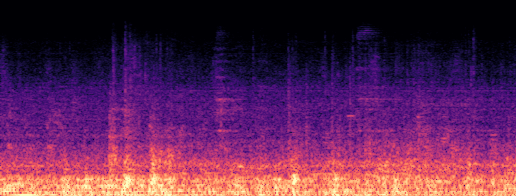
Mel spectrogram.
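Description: Moving passenger train heard from inside the carriage: a steady low rumble of wheels on rails, with a few light clicks from the track.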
